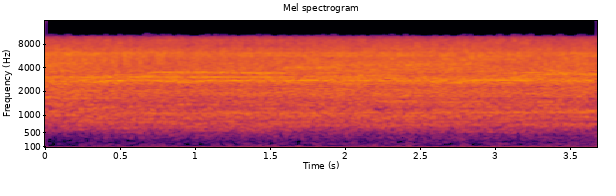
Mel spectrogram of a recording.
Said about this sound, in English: Standing ovation at CPAC. Standing ovation.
